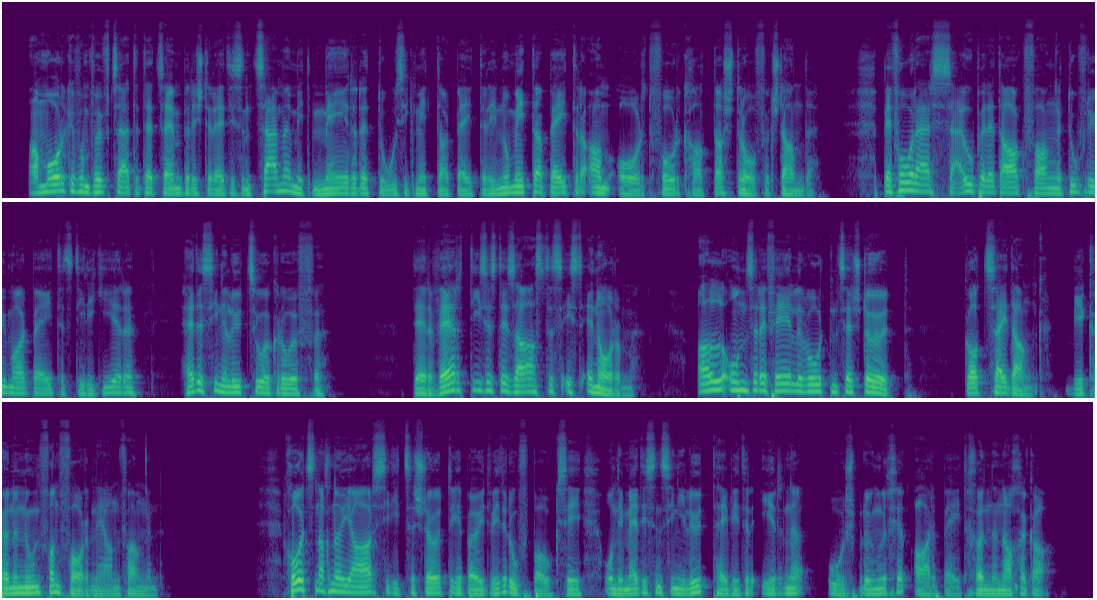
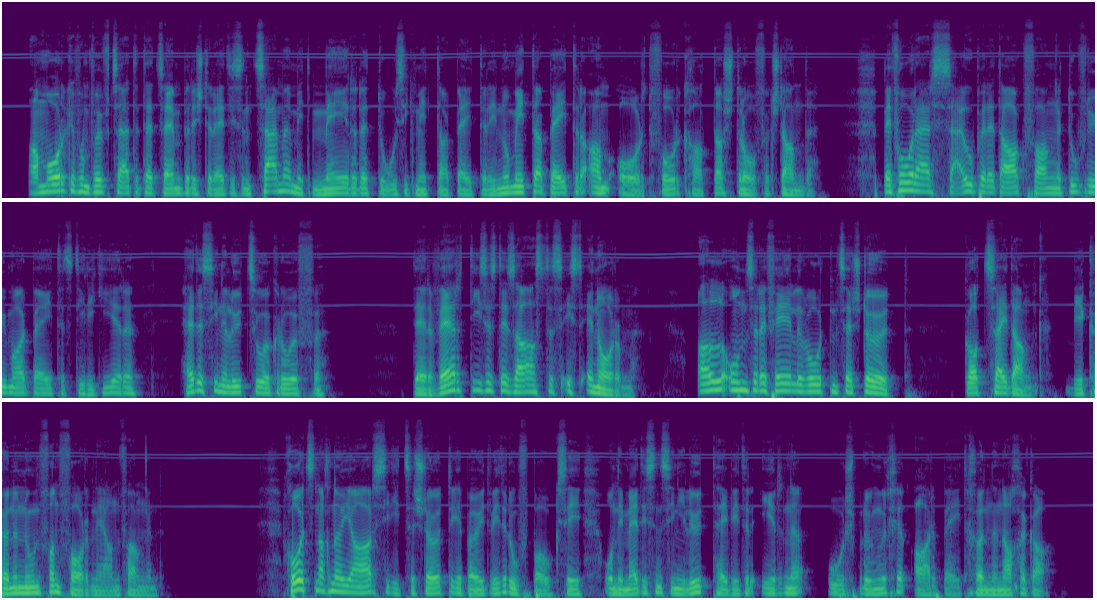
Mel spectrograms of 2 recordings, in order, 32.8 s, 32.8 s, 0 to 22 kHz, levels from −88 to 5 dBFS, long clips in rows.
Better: first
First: none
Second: high-pitched whine; faint; throughout; 7.5 kHz, 30 dB below the speech

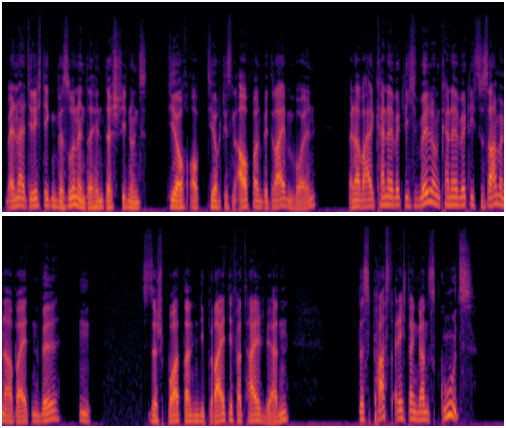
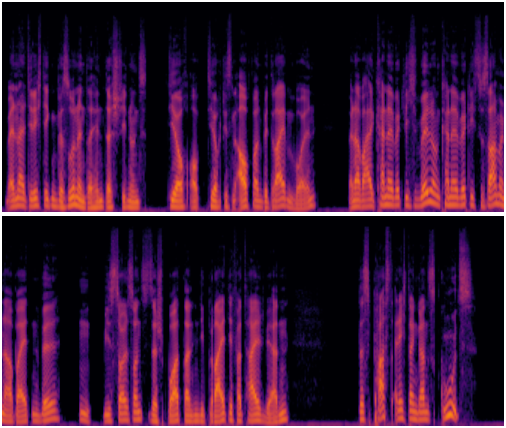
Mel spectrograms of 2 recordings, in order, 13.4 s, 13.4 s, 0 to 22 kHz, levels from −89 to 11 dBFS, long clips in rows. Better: second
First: audio cutting out; at 8 s for 0.5 s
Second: none

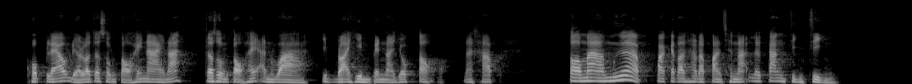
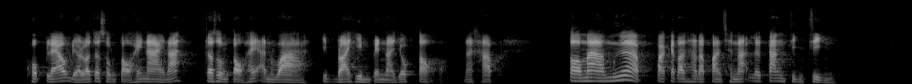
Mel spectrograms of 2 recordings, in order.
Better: first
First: none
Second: thin; somewhat; fading below 1 kHz

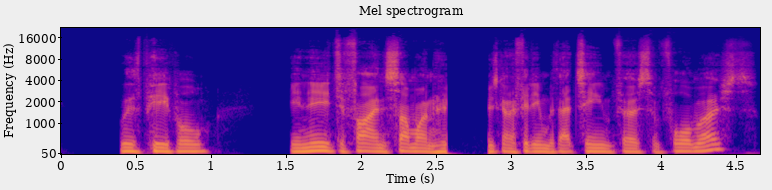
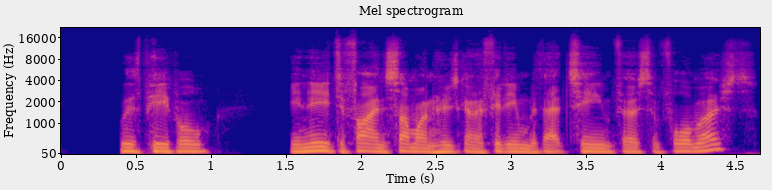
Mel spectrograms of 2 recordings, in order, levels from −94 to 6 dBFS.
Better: second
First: audio freezing; at 2.5 s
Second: none

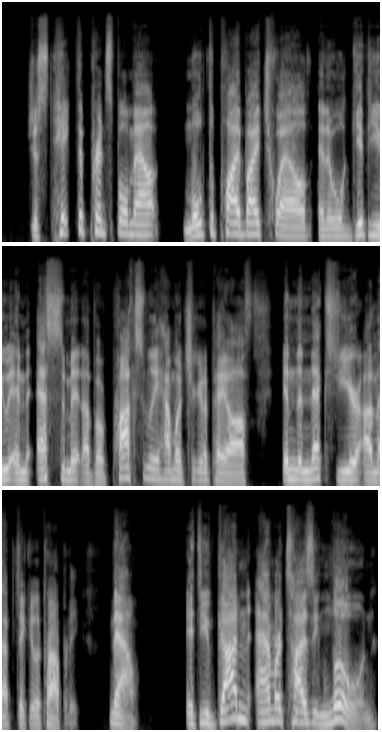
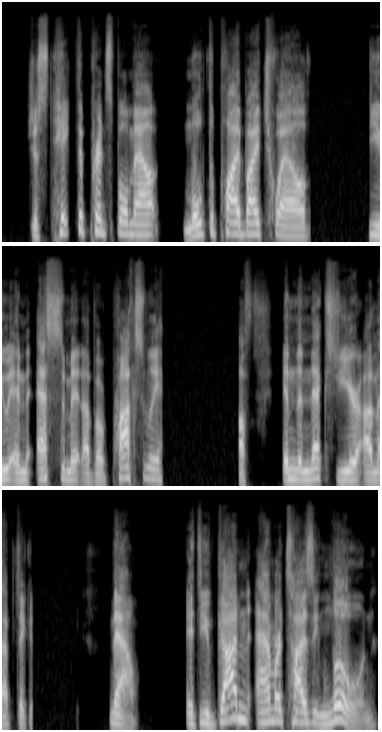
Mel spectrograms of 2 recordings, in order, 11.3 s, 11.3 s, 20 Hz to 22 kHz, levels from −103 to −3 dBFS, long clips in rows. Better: first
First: none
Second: audio cutting out; at 3 s for 0.5 s, at 5.5 s for 1 s and at 8 s

